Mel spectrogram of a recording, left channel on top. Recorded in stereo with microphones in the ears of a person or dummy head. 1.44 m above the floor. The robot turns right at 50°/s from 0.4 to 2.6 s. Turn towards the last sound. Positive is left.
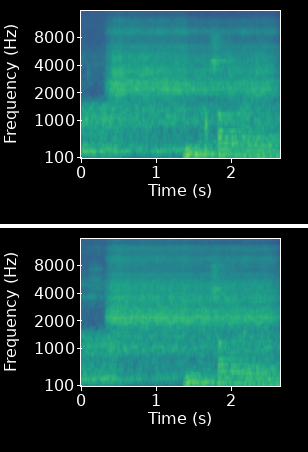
turn(degrees=-35)  # may be behind; listen again after turning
